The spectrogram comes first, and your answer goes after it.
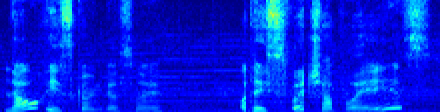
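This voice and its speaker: A woman's voice: medium pitch, very animated, slow pace. A young woman co-commentating on a game stream, chatting casually and teasingly. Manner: joking, teasing. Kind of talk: casual chat over gameplay.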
